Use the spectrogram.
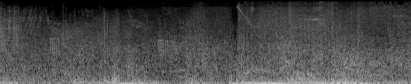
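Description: Heavy cannon blasts in the shooter game Destiny 2 boom out as a dense, loud rumble of explosions, with a sharper, stronger burst landing midway through and sustained roar after.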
